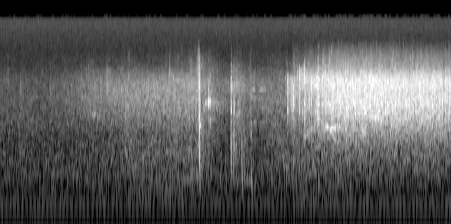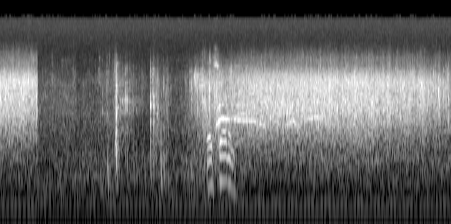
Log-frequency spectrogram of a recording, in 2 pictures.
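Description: Tennis crowd applauding in two long stretches, the first cut off abruptly just before ten seconds in. Between them come sharp racquet-on-ball strikes, a pair at about four seconds and another pair at about eleven seconds, as the serve is hit and returned.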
